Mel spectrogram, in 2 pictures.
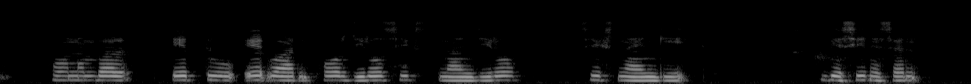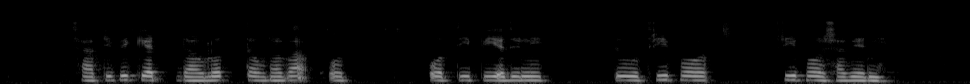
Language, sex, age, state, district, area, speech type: Manipuri, female, 45-60, Manipur, Churachandpur, urban, read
